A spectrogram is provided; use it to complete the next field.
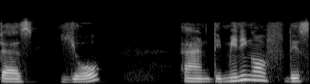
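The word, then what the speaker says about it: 曜: First is this kanji, which is pronounced as yo, and the meaning of this kanji is sunshine or something glorious like the sunlight, the daylight, the shine, or the weekday.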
